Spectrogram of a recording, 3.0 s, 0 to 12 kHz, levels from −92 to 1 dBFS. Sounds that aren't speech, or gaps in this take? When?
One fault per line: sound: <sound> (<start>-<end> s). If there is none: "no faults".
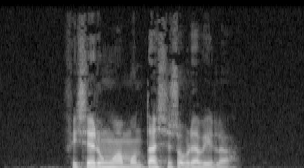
no faults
